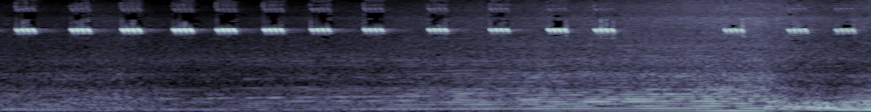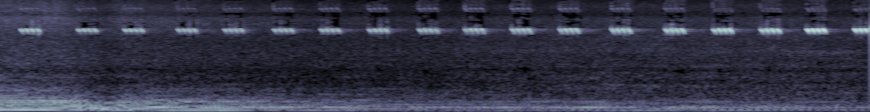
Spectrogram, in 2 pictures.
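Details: Cricket chirping after rain while seeking a mate; rapid high pulses repeat steadily but are briefly interrupted midway by a louder low, tonal passing sound before the chirping resumes.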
